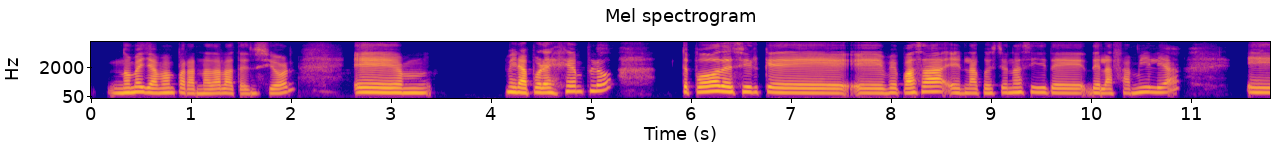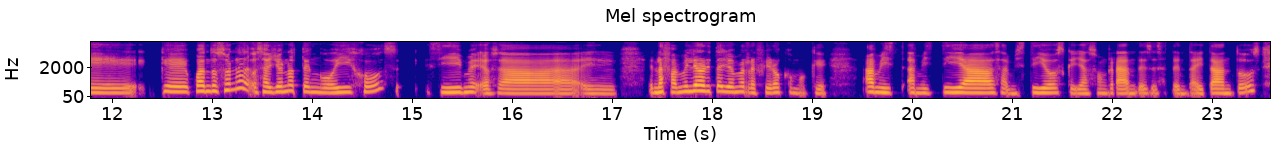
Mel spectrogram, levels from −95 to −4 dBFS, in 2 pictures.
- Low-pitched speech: No, high, 205 Hz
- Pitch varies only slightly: No, average, 3.2 semitones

